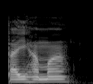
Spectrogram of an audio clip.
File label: "tai hamañ", Apatani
